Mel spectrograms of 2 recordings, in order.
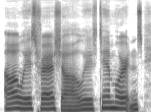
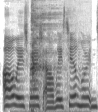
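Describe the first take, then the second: First: It is said in a plain, neutral voice. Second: It is said with a smile in the voice.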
